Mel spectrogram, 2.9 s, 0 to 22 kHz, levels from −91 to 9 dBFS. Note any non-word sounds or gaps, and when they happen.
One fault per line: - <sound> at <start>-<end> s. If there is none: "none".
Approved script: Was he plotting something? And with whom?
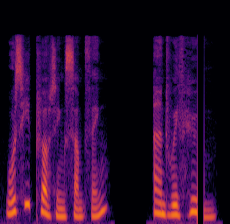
- dropout at 2.5-2.5 s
